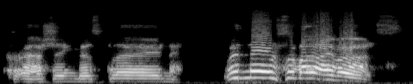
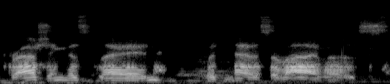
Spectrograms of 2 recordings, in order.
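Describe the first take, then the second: First: The voice is lively with a joking tone. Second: The voice is slow, calm, cold and drowsy. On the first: "he's much more comedic almost. He's got an almost joking tone" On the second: "he sounds like he's drugged"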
